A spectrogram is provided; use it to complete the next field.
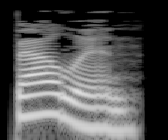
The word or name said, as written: balin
